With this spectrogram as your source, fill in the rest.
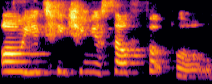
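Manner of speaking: high, patronising, condescending tone.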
